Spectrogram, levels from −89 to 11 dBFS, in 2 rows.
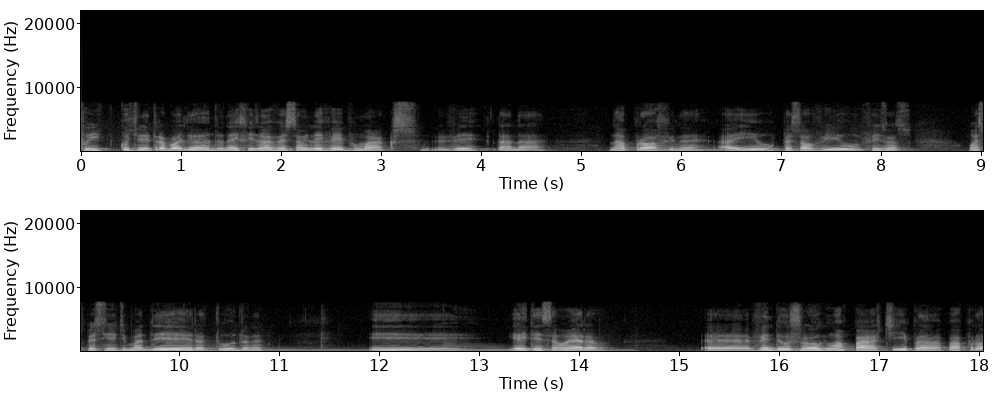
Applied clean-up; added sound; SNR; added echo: none; Electric guitar / Strum; 20 dB; none.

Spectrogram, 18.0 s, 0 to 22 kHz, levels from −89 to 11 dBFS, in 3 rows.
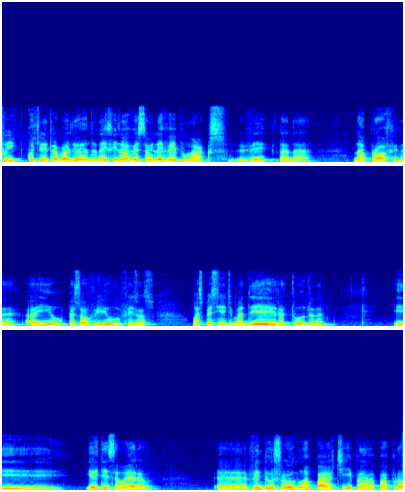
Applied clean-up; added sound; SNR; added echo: none; none; none; none.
